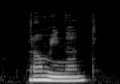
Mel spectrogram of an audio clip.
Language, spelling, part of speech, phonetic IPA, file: Polish, prominent, noun, [prɔ̃ˈmʲĩnɛ̃nt], LL-Q809 (pol)-prominent.wav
